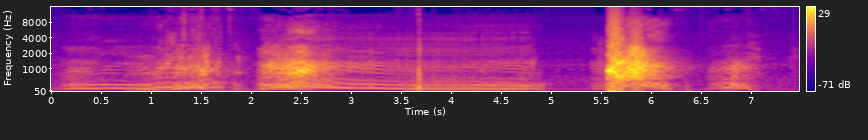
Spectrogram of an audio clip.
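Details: Pet Cairn Terrier and Jack Russell Terrier squabbling over an old golf glove; close, harsh growls and snarls mixed with a loud sharp bark-like burst near the end, plus a short click.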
